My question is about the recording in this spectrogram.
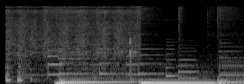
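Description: Chopped kimchi sizzling in oil in a hot pan as it is stir-fried with a wooden spatula, with background music whose low bass notes come in about half a second in. The sizzling stops a little past the middle, leaving the music.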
